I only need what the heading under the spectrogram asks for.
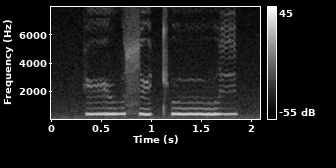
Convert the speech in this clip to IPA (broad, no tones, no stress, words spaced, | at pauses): kyːw sycʰuːɲ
